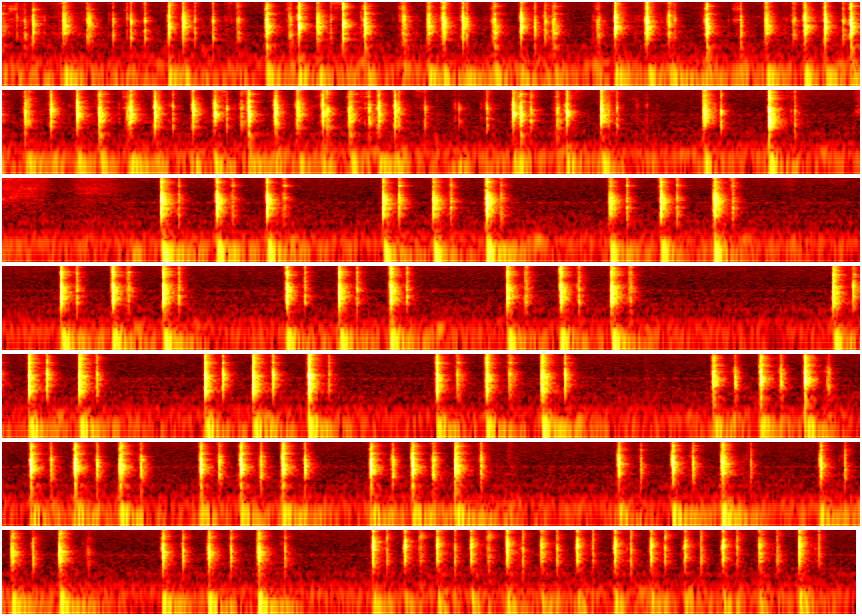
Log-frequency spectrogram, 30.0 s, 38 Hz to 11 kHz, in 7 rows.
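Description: Typing on a Luminkey80 aluminium tenkeyless mechanical keyboard with Gateron Sylva switches and double-shot PBT keycaps. It starts with fast continuous typing, then single key presses come in short clusters with brief pauses, and a fast run of typing returns near the end.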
